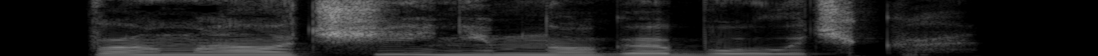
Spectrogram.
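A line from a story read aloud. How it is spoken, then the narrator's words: Hoarse rasp. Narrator (Russian): хрипит Платон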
